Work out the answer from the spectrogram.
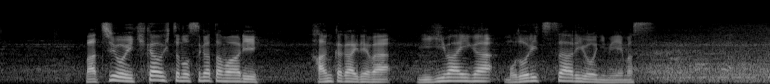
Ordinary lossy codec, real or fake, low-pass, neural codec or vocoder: none; real; 7.2 kHz; none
